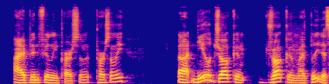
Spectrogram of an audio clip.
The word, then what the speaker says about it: Druckmann: Neil Druckmann, I believe that's how you say his name, says Druckmann.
